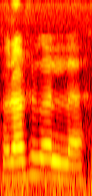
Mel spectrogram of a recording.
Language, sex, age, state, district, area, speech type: Bengali, female, 60+, West Bengal, Birbhum, urban, spontaneous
